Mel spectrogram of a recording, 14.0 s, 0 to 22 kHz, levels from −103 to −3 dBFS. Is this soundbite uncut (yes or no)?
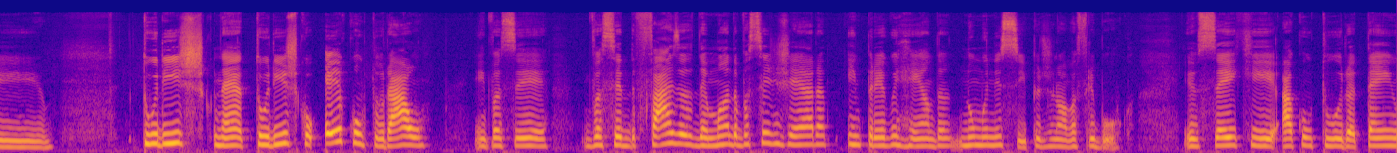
yes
